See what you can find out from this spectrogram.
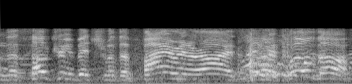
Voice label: sultry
